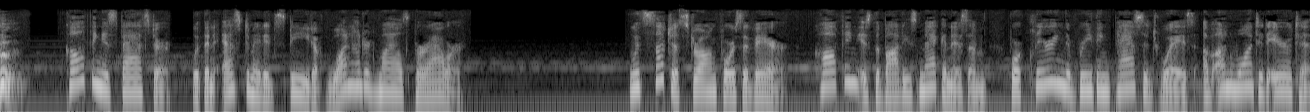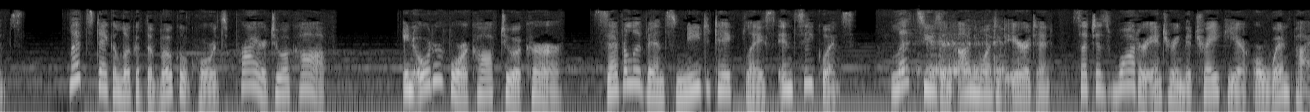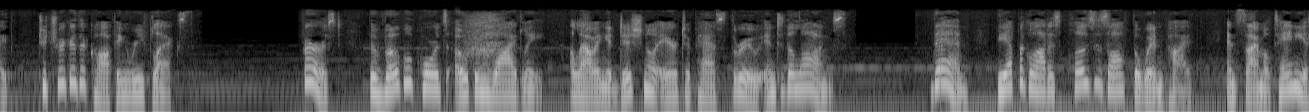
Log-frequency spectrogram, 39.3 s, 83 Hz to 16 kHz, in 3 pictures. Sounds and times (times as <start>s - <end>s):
Speech: 0.0s - 4.7s, 6.3s - 16.4s, 17.2s - 28.2s, 29.2s - 34.7s, 35.5s - 39.2s
Music: 0.0s - 39.2s.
